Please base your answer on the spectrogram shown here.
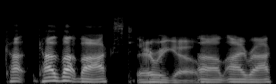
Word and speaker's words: Kasvot Växt: going to have to help me with the pronunciation Bryant cuz I'm going to butcher this cvot vax irck yep so it's kvat voxed there we go um irck but you did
